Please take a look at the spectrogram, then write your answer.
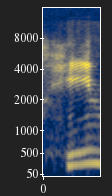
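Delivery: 'heen' with 'ee' in place of 'eh'; long E mispronunciation. Shown as a demonstration. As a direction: say 'heen' to rhyme with 'seen'. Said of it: "Which one makes sense".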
